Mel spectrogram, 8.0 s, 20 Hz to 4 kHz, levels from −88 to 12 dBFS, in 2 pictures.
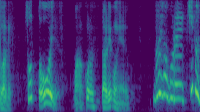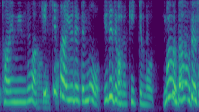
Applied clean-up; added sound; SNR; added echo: neural mask model DeepFilterNet 3.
